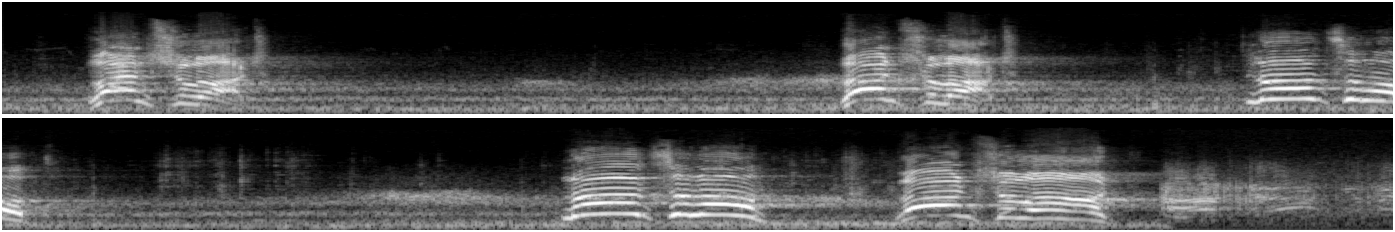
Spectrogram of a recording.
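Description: A man shouts loudly in long drawn-out bursts.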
